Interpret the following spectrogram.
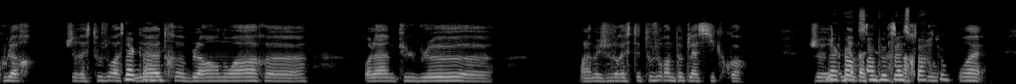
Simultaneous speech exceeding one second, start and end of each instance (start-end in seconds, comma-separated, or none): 8.3-9.5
